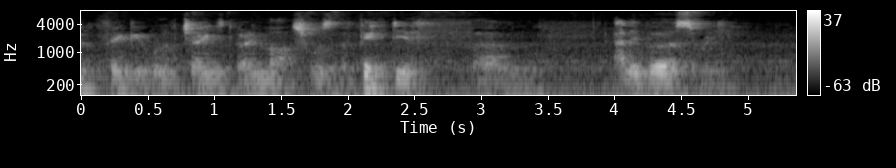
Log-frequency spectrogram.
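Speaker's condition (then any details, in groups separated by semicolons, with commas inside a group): No condition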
